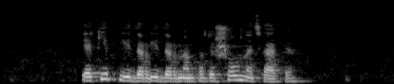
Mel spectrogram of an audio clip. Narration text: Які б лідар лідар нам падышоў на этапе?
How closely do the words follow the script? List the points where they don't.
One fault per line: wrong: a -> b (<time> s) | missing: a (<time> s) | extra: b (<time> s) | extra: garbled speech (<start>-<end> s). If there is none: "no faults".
no faults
